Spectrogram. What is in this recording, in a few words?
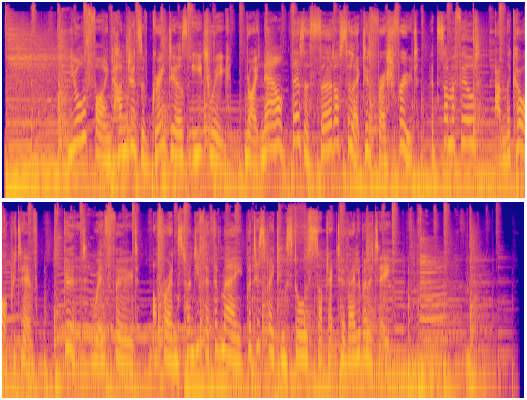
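British English, Neutral; Fremdtake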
